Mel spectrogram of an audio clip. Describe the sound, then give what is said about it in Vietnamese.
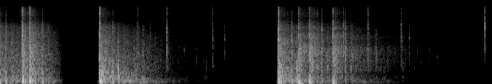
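Pistol shots fired in anger at a man, three sharp loud reports, each trailing off in a long ringing decay, with a few faint clicks between them. “Hắn điên tiết rút súng ra nã mấy viên vào thẳng người của Nam.”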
